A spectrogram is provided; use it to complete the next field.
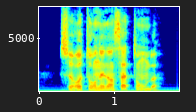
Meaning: to turn in one's grave
- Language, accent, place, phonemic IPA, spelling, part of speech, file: French, France, Lyon, /sə ʁ(ə).tuʁ.ne dɑ̃ sa tɔ̃b/, se retourner dans sa tombe, verb, LL-Q150 (fra)-se retourner dans sa tombe.wav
